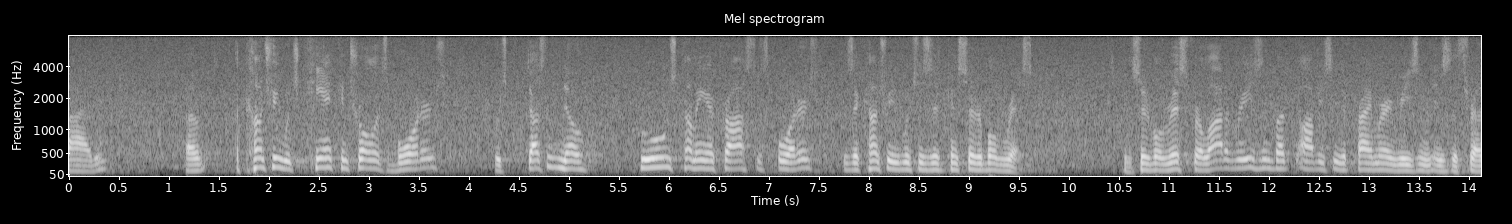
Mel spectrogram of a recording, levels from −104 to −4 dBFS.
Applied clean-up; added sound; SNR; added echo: none; Water; 14 dB; none.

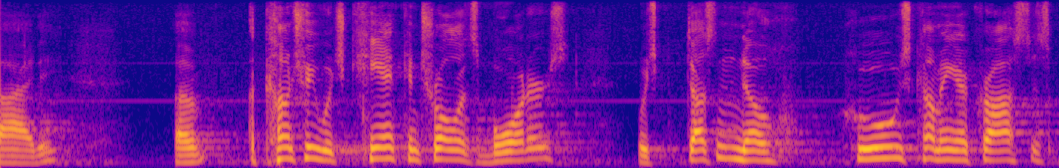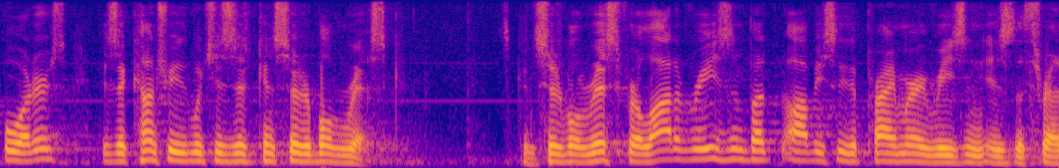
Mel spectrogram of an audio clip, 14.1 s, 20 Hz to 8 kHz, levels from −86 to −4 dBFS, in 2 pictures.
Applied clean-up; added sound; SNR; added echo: none; none; none; none.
